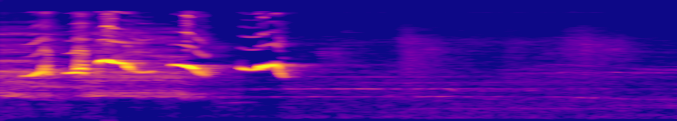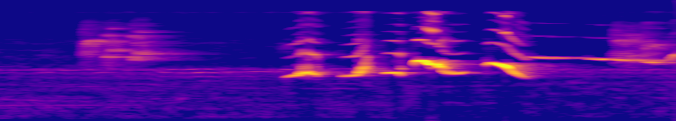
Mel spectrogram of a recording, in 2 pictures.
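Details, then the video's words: Oriental magpie-robin in gacor song for retraining stressed, silent caged birds: a dense cluster of loud whistled notes, a long pause with a faint steady tone, then another bright burst of slurred whistles ending in a sustained high note. "KACER MACET TOTAL pasti akan PULIH dan NYAUT dengan dimasteri kacer ini"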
